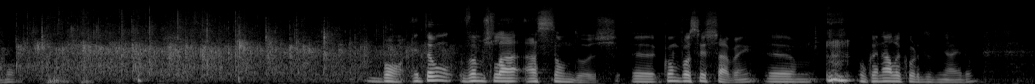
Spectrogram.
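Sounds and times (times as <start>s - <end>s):
audience applause: 0.0s - 5.0s
speech: 0.1s - 0.6s, 3.8s - 10.0s.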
